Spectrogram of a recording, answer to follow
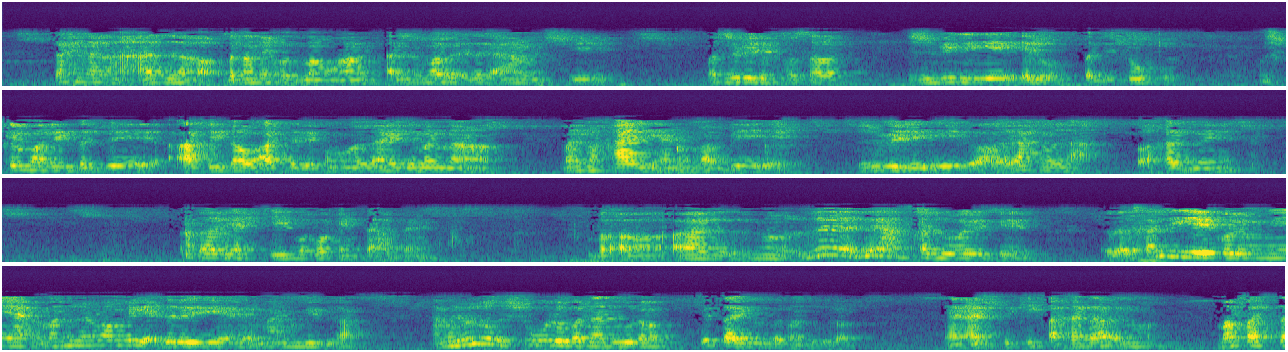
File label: sample phone call, Arabic Dialect; Video conversation sample; consent-verified audio clip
